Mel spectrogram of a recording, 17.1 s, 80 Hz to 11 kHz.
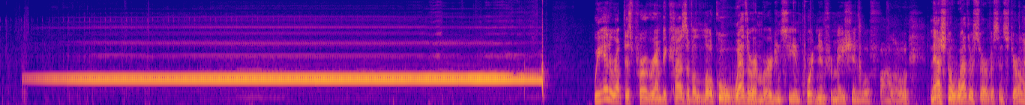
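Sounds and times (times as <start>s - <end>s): two-tone alert signal: 0.4s - 9.0s.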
